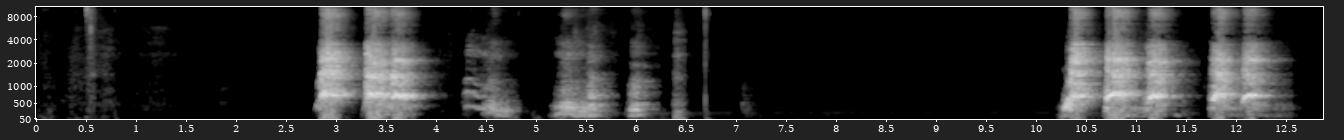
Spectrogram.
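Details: German Shepherd barking indoors, two bursts of loud, harsh barks in quick groups of three to four, separated by a long quiet gap with some lower, rougher barks between.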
